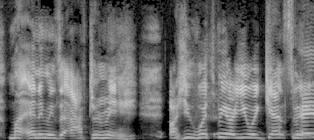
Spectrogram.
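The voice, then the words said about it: Put-on African accent. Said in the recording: “Every time I read that accent, I read it in an African accent”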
